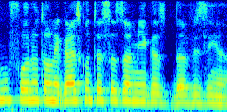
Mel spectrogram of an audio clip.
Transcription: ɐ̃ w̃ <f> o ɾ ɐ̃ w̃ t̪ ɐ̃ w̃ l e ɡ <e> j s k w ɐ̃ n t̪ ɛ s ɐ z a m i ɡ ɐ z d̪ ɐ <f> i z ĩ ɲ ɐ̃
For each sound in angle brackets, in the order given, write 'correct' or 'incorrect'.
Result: correct, incorrect, incorrect

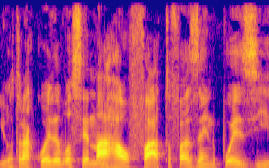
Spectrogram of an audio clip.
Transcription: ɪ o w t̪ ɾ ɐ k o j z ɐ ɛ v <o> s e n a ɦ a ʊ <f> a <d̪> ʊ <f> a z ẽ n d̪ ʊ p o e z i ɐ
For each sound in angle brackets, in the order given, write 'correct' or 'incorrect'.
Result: correct, correct, incorrect, correct

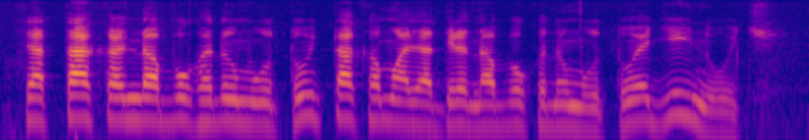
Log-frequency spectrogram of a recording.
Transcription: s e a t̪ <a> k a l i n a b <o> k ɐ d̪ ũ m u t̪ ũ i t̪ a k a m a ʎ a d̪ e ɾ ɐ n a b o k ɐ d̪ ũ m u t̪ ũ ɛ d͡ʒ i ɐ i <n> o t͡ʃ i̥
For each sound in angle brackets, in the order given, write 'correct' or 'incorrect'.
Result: correct, correct, correct

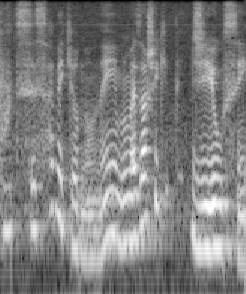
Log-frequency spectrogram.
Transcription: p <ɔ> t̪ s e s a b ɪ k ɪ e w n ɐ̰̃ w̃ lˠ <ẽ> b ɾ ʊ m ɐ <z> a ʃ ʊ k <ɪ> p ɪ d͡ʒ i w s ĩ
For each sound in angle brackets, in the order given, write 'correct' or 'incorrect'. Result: incorrect, correct, correct, correct

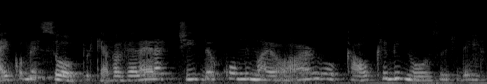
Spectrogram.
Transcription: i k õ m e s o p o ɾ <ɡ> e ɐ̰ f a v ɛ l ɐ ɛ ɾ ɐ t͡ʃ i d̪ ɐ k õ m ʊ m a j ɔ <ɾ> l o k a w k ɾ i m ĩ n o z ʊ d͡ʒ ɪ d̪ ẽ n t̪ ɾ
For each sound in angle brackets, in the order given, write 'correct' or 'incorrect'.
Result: incorrect, correct

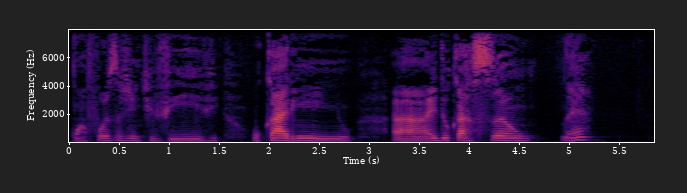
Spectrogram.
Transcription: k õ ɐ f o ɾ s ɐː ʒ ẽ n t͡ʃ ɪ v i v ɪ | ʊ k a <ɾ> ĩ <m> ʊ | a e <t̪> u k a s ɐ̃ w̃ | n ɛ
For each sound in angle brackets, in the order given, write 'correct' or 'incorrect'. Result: correct, incorrect, incorrect

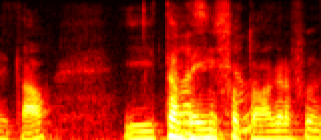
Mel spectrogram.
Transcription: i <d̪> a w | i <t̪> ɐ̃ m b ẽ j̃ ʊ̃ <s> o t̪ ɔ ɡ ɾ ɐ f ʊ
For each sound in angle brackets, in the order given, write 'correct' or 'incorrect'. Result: incorrect, correct, incorrect

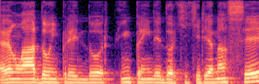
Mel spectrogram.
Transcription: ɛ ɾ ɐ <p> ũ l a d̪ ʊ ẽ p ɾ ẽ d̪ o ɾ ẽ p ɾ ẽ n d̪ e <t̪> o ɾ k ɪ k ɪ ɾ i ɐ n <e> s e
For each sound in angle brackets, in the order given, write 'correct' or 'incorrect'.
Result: incorrect, incorrect, incorrect

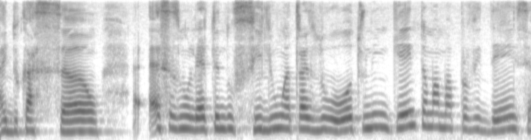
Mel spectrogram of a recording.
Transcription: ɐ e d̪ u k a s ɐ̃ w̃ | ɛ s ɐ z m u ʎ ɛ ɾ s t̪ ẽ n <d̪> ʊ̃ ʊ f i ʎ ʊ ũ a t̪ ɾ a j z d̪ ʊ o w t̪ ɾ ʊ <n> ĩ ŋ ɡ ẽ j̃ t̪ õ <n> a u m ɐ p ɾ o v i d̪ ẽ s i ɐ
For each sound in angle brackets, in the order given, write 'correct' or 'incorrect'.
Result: correct, correct, incorrect

